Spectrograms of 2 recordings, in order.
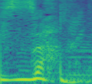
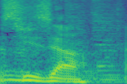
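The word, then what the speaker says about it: SZA: Si chiama What Lovers Do, Maroon 5 e Zza. – No, non si pronuncia così. – Za. – Si pronuncia Sisa.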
